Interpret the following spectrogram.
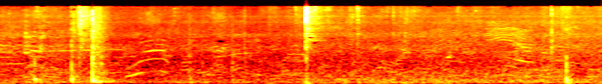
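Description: Sharp wooden knocks of reenactment weapons striking wooden round shields in staged Viking sword-and-spear combat: a few close together in the first second, one about two seconds in and another near the end, over a murmur of voices.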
